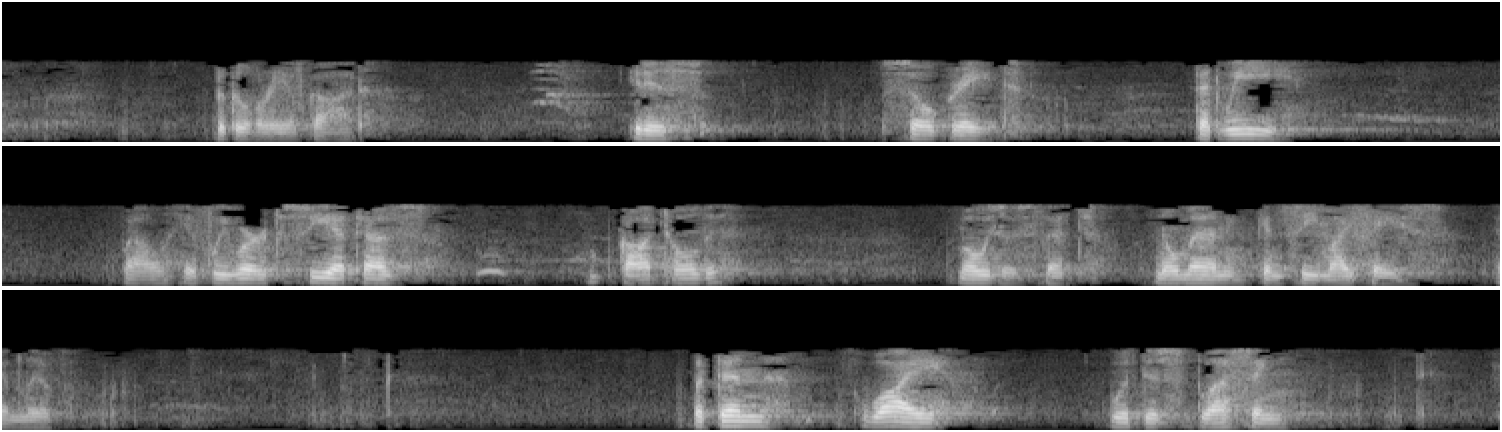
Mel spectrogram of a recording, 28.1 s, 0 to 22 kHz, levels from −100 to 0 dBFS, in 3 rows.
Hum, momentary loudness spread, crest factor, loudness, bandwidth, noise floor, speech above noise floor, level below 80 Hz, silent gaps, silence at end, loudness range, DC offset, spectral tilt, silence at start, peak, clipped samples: none; 23 LU; 24 dB; -23 LUFS; 4 kHz; -60 dBFS; 38 dB; -82 dBFS; none; 1.1 s; 10 LU; under 0.1%; -9 dB/octave; 1.35 s; -2 dBFS; under 0.1%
